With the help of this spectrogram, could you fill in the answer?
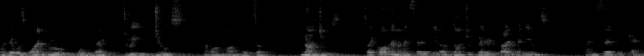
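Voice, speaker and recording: A woman with a Venezuelan accent talks with ordinary pitch variation amid noticeable background noise and audible room echo. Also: medium pitch for a woman, moderate pace. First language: Spanish. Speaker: audience member asking a question. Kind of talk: audience question.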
